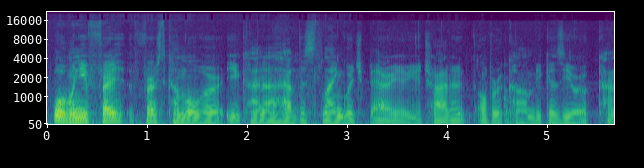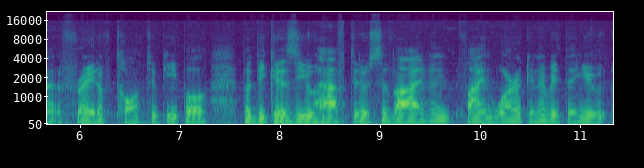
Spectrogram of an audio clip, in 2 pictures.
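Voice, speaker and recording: Low, gravelly young man. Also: flat delivery, moderate pace. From Ukraine. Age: young adult. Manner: hesitant, many fillers and restarts. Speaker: student guest. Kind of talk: casual interview talk.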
